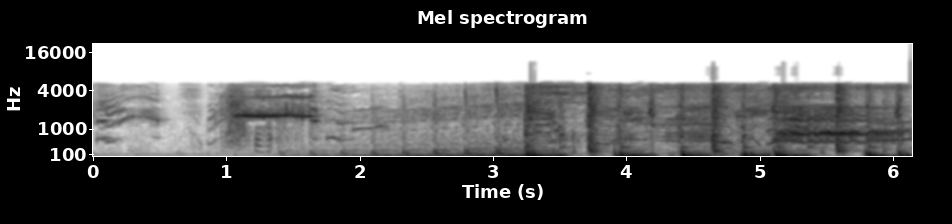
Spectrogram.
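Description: A person screams and wails loudly in long, drawn-out cries over a steady, thumping rhythmic backing that grows denser and louder toward the end.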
